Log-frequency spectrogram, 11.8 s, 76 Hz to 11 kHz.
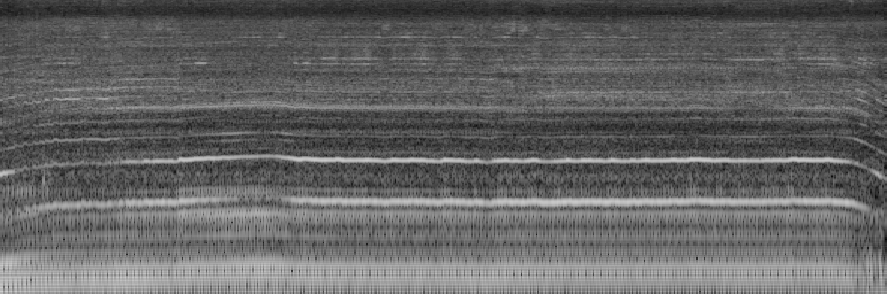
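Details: Scrambler XP 1000 S engine holding steady revs with a clear whining tone riding on top, easing down at the end; odd noise, cause unknown.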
